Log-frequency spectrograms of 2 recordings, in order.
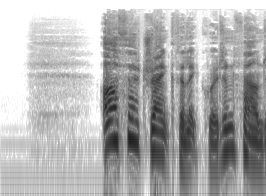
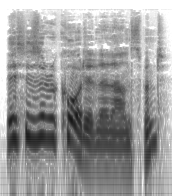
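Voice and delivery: lightly voiced old announcer, raised pitch; polite announcement with a touch of menace; courteous, menacing; 7 semitones higher than usual. A narrator's reading. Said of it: "The voice was old, courteous, almost charming, but was underscored with quite unmistakable menace".

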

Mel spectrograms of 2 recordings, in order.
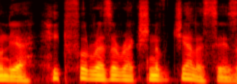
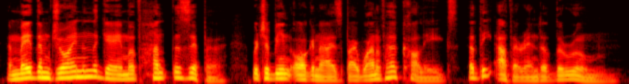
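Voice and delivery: ordinary delivery

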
